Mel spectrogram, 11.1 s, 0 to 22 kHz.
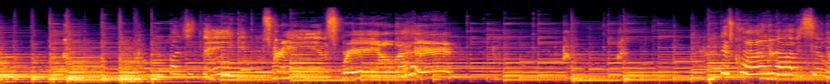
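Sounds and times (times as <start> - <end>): person singing: 0.0 - 1.1, 1.9 - 6.3, 9.4 - 11.0
strummed acoustic guitar: 0.0 - 11.0.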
